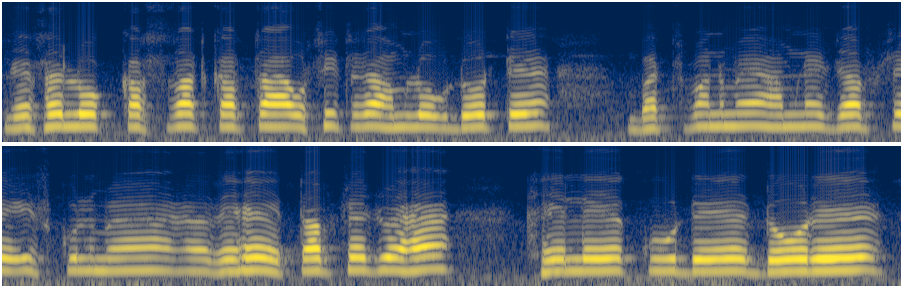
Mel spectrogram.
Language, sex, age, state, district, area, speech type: Urdu, male, 45-60, Bihar, Supaul, rural, spontaneous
